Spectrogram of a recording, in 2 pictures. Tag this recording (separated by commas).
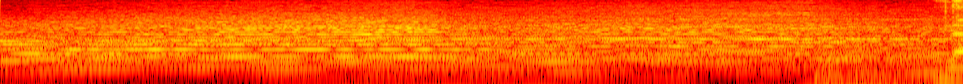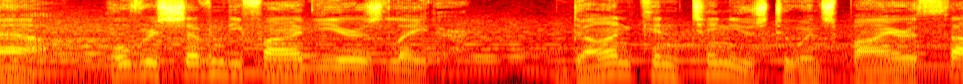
Music, Speech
